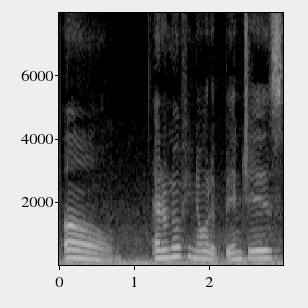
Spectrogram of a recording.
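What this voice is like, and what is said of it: Emotional, voice choking up. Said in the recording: “I'm getting emotional. Oh my god, I'm getting emotional.”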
